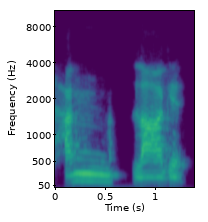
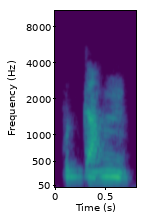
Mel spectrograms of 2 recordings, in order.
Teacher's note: das wäre eigentlich ein M mit einem Punkt und ist dann ein stimmhaftes, ein nasaliertes M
